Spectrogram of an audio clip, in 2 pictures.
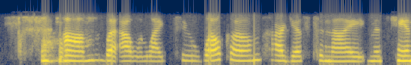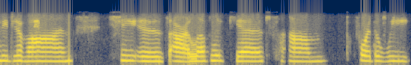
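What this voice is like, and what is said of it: Hoarse voice. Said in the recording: “I'm a little hoarse, which just came out of nowhere”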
